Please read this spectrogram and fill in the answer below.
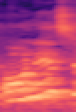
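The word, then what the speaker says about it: honest: Dash অনেস্ট are always respected. আমি একটু আগে বলেছি এইচ এর উচ্চারণ যখন বাংলা স্বরীয়র মতো হবে অনেস্ট, তখন তার পূর্বে অ্যান বসবে কনসোনেন্ট হওয়া সত্ত্বেও, তাহলে অবশ্যই অ্যান অনেস্ট হবে।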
